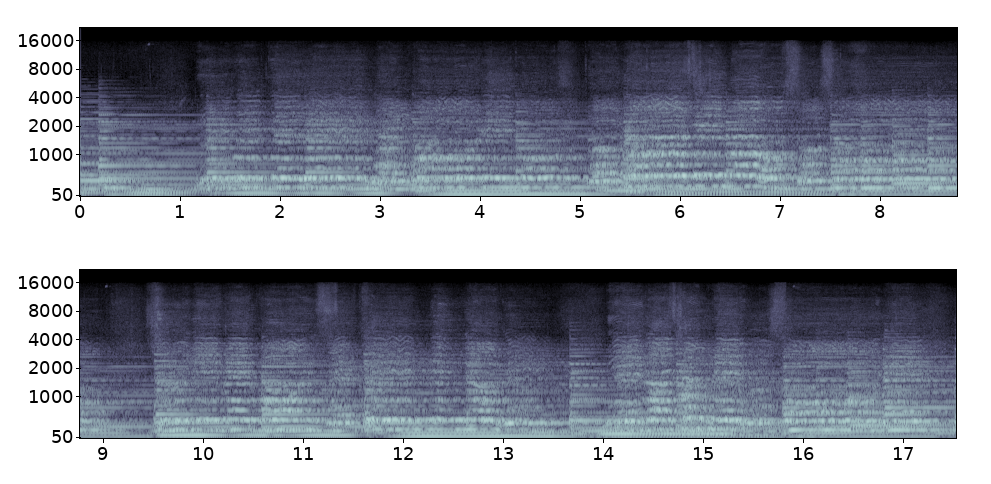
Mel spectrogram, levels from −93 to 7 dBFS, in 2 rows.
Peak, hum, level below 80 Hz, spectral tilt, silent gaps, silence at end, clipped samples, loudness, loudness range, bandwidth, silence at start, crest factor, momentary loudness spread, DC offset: -6 dBFS; none; -36 dBFS; -7 dB/octave; none; 0 s; under 0.1%; -21 LUFS; 2 LU; 15.5 kHz; 0 s; 14 dB; 5 LU; under 0.1%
